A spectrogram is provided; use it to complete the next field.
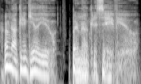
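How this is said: It is said in a put-on gravelly voice.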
